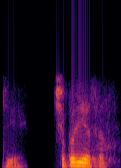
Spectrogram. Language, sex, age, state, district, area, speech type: Urdu, male, 18-30, Uttar Pradesh, Saharanpur, urban, conversation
